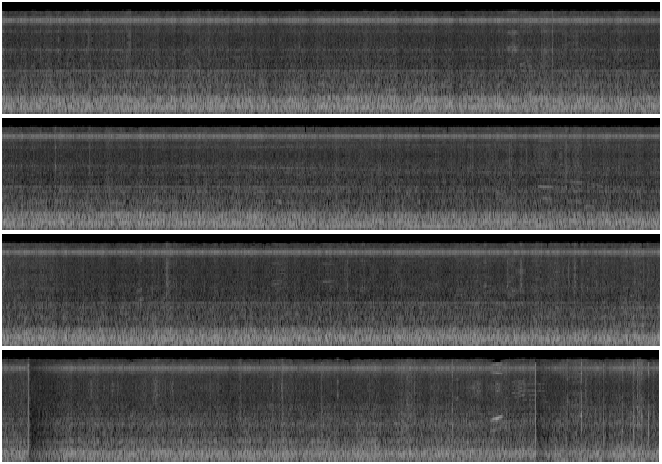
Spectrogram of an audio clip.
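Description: Jet airliner cabin noise while taxiing: a steady low rumble of the engines at taxi power, with a steady hum that drops slightly in pitch about halfway through.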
